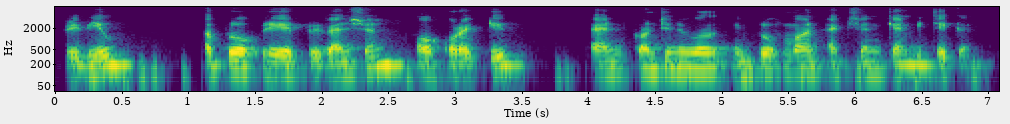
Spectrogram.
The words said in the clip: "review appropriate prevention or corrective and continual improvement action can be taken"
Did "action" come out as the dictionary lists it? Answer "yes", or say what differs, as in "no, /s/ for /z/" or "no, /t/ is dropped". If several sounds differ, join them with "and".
yes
